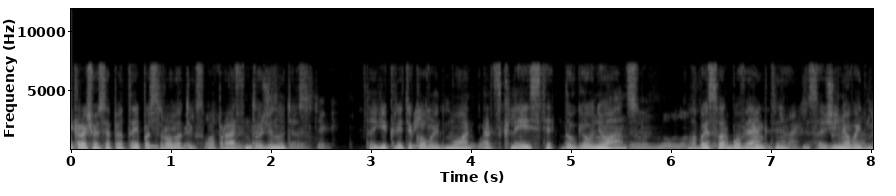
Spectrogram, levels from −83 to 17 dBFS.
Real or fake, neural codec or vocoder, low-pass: real; none; 7.2 kHz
